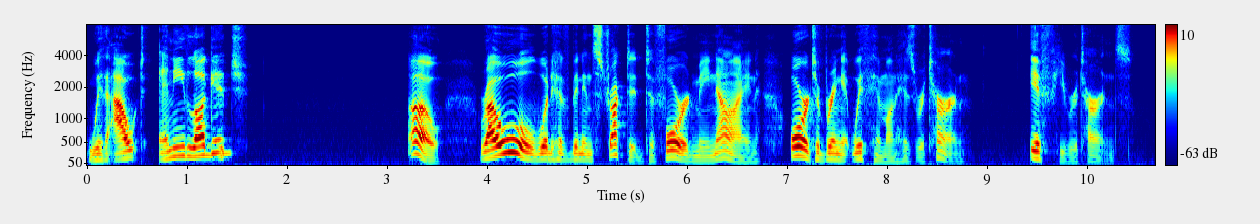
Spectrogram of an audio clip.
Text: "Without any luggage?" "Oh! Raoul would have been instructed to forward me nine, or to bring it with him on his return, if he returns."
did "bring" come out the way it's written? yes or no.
yes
